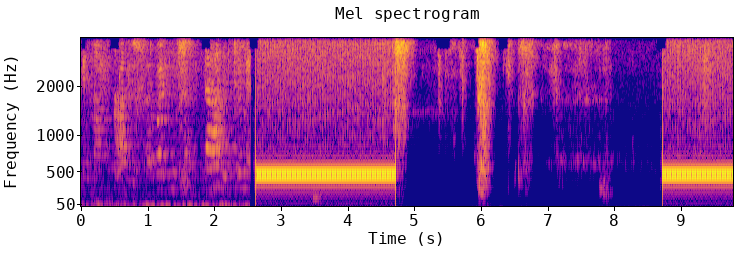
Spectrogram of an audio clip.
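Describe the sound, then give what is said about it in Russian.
Steady telephone line tone plays while a call is being transferred: two long, even, mid-pitched tones, the first after a stretch of talk and the second after a gap with faint sounds. “Перевожу вас звонок, пожалуйста, не отключайтесь.”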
